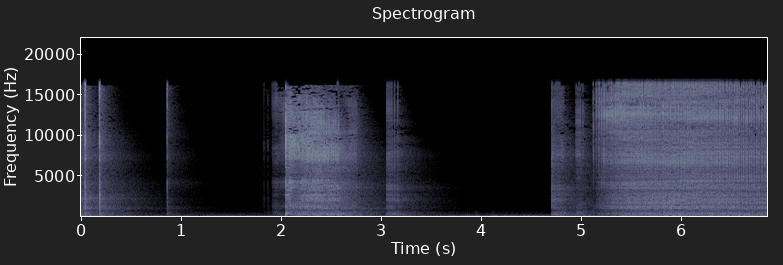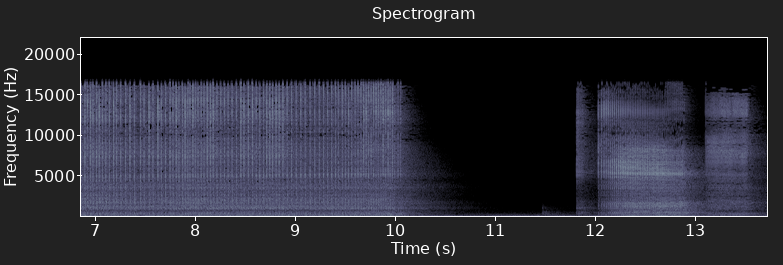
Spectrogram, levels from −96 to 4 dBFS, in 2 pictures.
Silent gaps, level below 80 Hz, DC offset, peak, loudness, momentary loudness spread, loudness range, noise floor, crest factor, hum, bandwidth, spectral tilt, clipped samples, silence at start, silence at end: none; -62 dBFS; under 0.1%; -8 dBFS; -36 LUFS; 17 LU; 7 LU; -66 dBFS; 32 dB; none; 17 kHz; -0.5 dB/octave; under 0.1%; 0 s; 0.05 s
